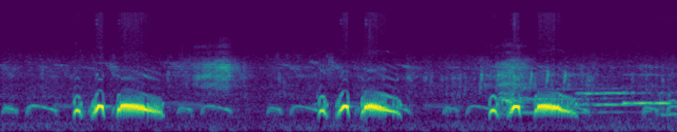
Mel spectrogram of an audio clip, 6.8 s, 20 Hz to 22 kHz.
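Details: Spotted dove used to lure wild doves, luring spot 41. Three evenly spaced phrases of hollow coos: soft lead-in notes, two short hoots, then a longer coo. Brief steady whistled tones are heard at the end.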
